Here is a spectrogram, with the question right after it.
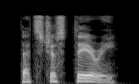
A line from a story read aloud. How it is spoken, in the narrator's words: snapped Wesley Mouch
